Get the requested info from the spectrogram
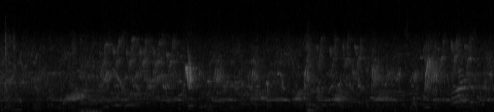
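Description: Faint birdsong: many short chirps and twittering calls from small birds, scattered throughout.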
